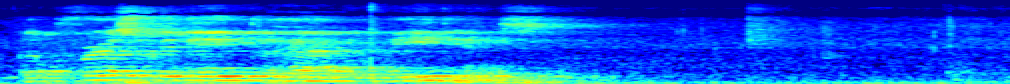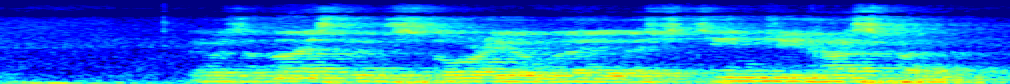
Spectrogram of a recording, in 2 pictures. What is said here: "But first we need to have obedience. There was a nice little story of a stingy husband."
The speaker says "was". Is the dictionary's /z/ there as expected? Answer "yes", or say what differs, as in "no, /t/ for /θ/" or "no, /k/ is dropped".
yes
